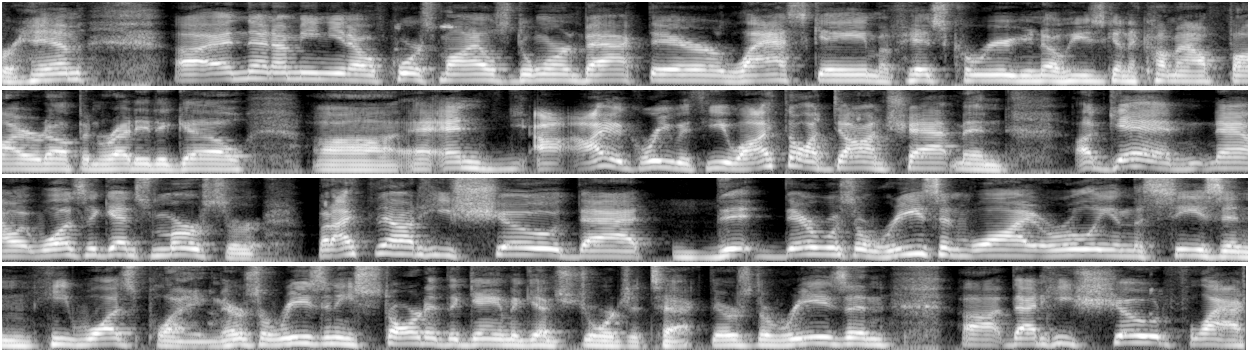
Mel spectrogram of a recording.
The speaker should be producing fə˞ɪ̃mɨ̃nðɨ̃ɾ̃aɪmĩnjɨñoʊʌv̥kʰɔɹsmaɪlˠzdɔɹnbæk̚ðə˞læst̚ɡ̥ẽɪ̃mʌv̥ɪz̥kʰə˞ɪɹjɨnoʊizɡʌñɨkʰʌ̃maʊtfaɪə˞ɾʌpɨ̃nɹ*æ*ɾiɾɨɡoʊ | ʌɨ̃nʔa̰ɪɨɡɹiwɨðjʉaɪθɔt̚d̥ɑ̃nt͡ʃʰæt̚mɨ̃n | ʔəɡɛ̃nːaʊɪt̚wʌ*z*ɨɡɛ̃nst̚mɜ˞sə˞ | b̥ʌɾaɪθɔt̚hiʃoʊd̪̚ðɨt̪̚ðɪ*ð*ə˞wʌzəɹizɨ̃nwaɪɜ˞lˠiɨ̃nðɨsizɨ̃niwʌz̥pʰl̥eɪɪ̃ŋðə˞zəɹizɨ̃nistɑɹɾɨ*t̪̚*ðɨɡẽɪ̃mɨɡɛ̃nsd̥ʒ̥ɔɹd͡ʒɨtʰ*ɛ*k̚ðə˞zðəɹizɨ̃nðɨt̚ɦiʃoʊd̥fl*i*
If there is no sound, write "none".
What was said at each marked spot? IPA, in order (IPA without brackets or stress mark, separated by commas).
ɛ, z, ð, d̪̚, ɛ, æ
